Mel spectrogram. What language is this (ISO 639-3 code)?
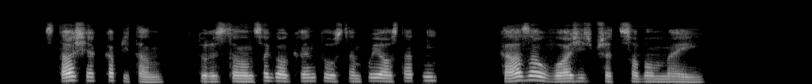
pol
